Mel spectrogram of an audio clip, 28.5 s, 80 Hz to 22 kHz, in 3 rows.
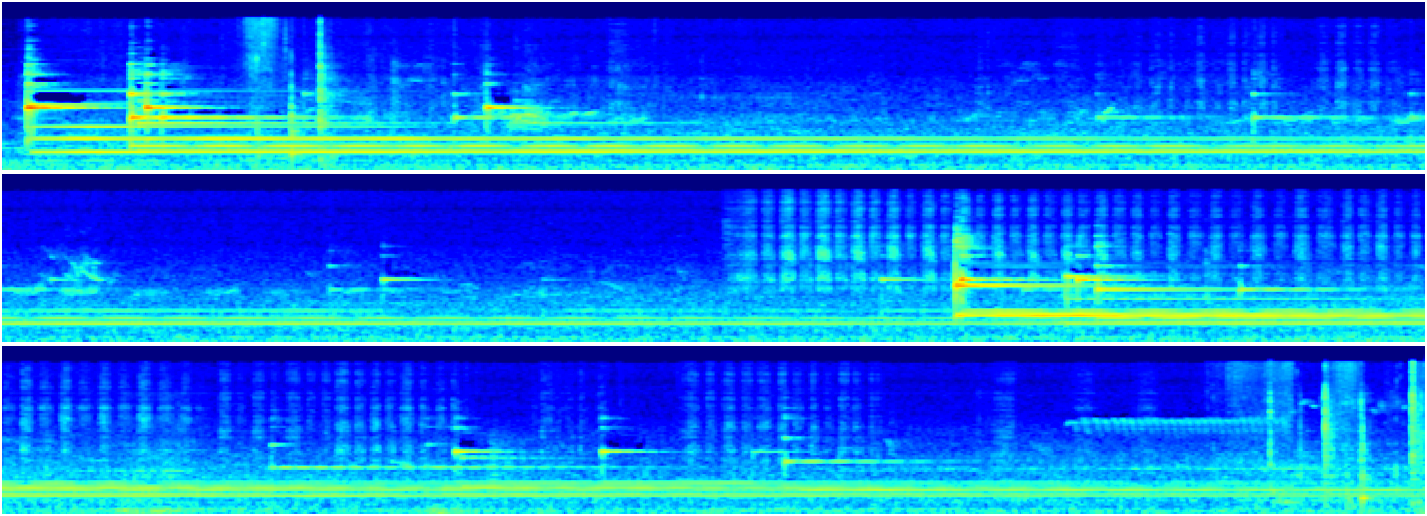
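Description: Chime tones ring out: a cluster struck together at the start and another about 16 seconds in, each fading slowly, with scattered single higher notes sounding in between.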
